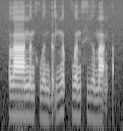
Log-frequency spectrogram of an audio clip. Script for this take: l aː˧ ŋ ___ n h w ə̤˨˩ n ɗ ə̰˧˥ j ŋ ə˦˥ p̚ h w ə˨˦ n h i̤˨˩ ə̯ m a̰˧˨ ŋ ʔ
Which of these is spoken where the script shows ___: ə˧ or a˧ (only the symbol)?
ə˧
